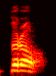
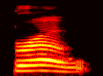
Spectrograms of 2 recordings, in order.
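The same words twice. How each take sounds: First: BRO with a short pure O, no glide; short clipped O. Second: BRO with a long O gliding into a faint U. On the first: English teacher showing students the wrong way, short-O "bro". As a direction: say "bro" the wrong way, ending on a bare O. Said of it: "no es bro". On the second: English teacher modelling the correct word for students, long-O "bro". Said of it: "Termina en una U más o menos silenciada". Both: Shown as a demonstration.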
